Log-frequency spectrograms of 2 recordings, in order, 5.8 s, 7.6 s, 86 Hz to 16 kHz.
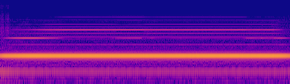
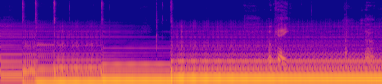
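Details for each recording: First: Repaired Fender Hot Rod Deluxe, warmed up, test tone into 8-ohm dummy load at about 18 V RMS, just touching clipping with slight crossover distortion (about 40.5 W RMS): steady pure mid-pitched tone with slight edge; healthy output. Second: Fender Hot Rod Deluxe amp fed a signal generator tone hums and distorts, with a coarse buzz pulsing in and out at 50 cycles; a capacitance substitution test confirmed the failing HT smoothing filter capacitor.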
